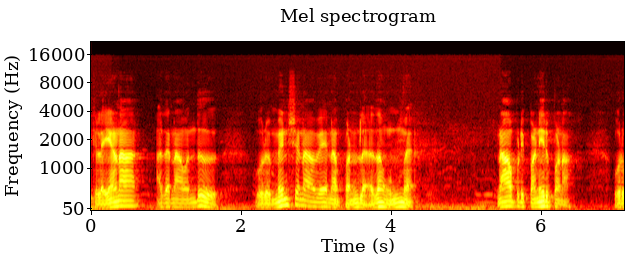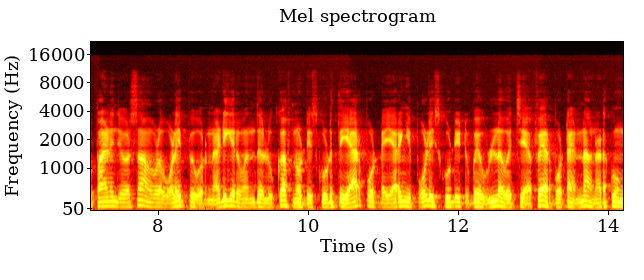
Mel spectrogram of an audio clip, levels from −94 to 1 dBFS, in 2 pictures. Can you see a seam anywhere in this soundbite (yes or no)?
no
